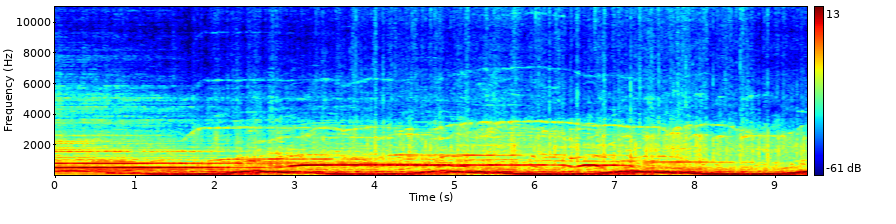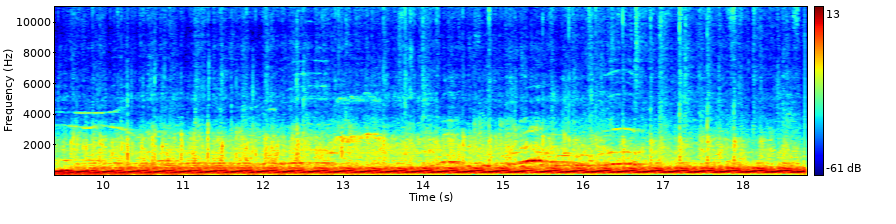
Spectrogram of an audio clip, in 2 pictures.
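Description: Live band music led by a synthesizer. A low synth tone sweeps down and back up in pitch three times, each sweep about two and a half seconds, under held keyboard notes and gliding high tones. From about nine seconds in it gives way to a fast pulsing repeated synth pattern.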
